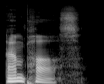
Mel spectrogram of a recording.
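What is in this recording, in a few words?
"impasse", English; oxford api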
